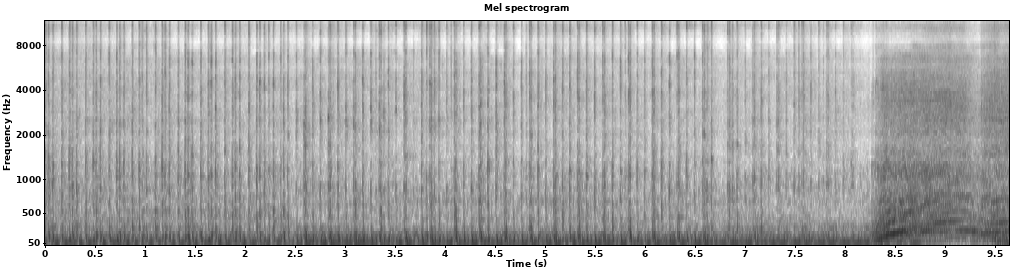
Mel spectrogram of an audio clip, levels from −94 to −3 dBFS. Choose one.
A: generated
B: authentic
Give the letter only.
A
